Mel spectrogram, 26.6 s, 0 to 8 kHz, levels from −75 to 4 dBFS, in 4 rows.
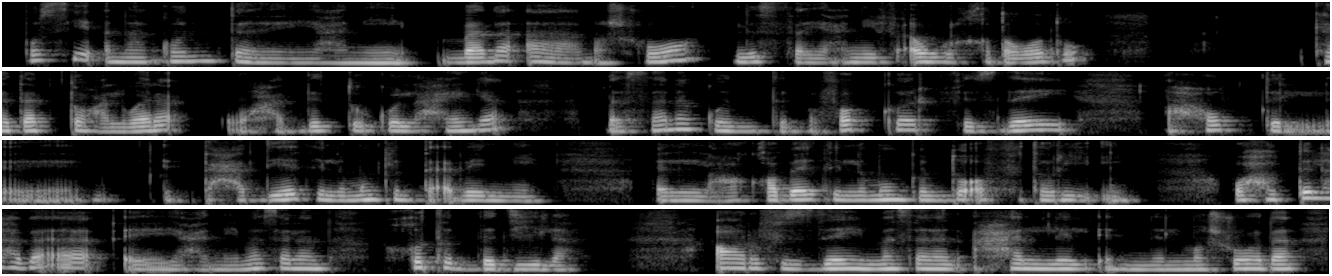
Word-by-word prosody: بُصّي، 220 +3 -4
أنا 165 -1 0
كنت 190 +1 -3 0.4
يعني 135 0 -2
بادئه 160 -1 +1
مشروع 175 - 0
لسّه 170 -2 -2
يعني 150 +2 -4
في 155 - -11
أول 165 -1 +4
خطواته. 160 +1 -2 1.1
كتبته 175 +1 +2
على 145 - -3
الورق 175 +6 +3 0.2
وحدِّدته 165 +2 -4
وكل 165 0 0
حاجة، 175 +7 -1 0.5
بس 155 +2 -3
أنا 210 +4 +3
كنت 160 -6 -3
بافكّر 195 +6 -1
في 165 - -5
إزاي 180 +5 +2 0.5
أحُط 190 -2 -3
ال 160 +1 -2 0.8
التحدّيات 160 +5 -1
اللي 165 -3 +1
ممكن 170 +1 +1
تقابلني، 145 -3 -1 0.5
العقبات 150 +4 +3
اللي 160 -1 +1
ممكن 170 -1 +3
تُقَف 175 +2 +3
في 170 - -15
طريقي 160 -2 -2 0.5
وأحُط 175 +4 +2
لها 225 -3 +4
بقى 105 - +1
آآ - - -1
يعني 80 - -4
مثلًا 180 0 +2 0.3
خِطَط 215 -1 +1
بديلة، 155 -2 +1 0.7
أعرف 190 -1 +4
إزاي 175 +1 +5
مثلًا 170 0 +3
أحلِّل 170 -2 +3
إن 150 -1 -2
المشروع 155 +3 +2
ده 170 0 +4
165 Hz, 115 wpm, -26 LUFS, 155-180 Hz, 1.1 s, إزاي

